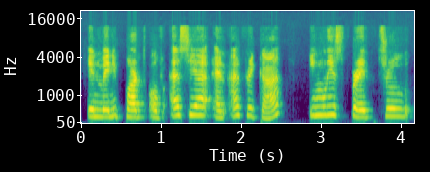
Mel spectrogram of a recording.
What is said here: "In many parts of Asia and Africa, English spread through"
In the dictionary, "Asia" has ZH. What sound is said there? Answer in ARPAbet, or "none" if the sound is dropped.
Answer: S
